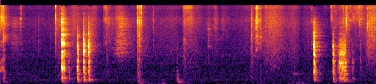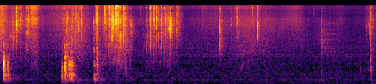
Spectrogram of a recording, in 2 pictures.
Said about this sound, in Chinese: 剪刀这样子剪剪剪声音，真的也是蛮蛮好听的，我觉得。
